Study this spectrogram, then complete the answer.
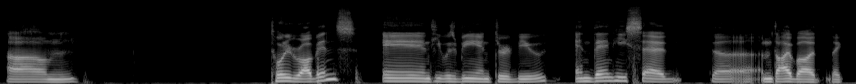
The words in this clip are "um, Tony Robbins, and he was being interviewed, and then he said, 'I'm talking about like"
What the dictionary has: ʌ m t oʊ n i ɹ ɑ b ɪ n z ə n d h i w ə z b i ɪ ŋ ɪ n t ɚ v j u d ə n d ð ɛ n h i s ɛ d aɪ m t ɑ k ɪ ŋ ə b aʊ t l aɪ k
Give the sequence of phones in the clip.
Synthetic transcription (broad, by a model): ʌ m t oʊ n i ɹ ɑ b ɪ n z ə n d i w ə z b i ɪ ŋ ɪ n t ɚ v j u d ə n ð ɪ n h i s ɛ d aɪ m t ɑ ɪ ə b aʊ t l aɪ k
